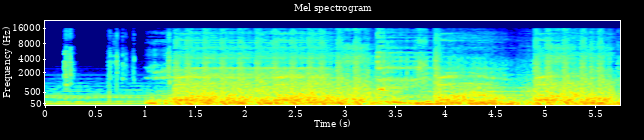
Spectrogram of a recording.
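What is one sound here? A shotgun fires repeatedly.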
